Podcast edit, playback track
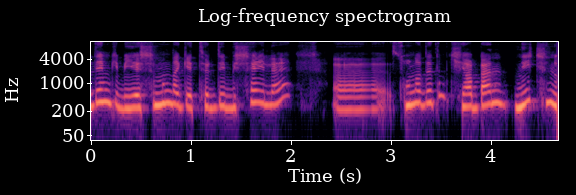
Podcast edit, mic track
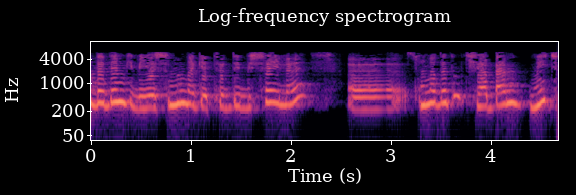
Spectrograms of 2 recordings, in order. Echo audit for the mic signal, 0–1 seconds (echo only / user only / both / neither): echo only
